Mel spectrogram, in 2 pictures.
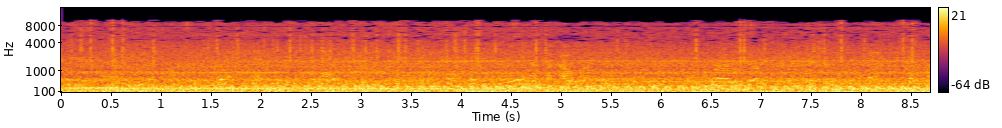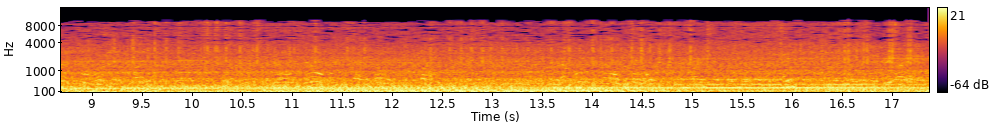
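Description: Interior sound of a moving Alexander Dennis Enviro400 MMC double-decker bus: the engine running steadily under load with road noise, heard inside the passenger saloon, with indistinct passenger chatter mixed in.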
